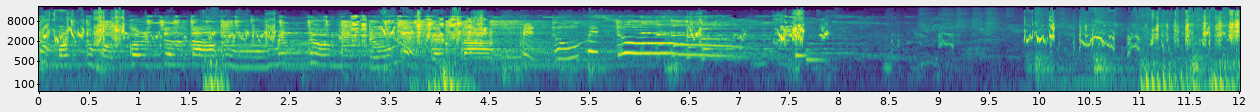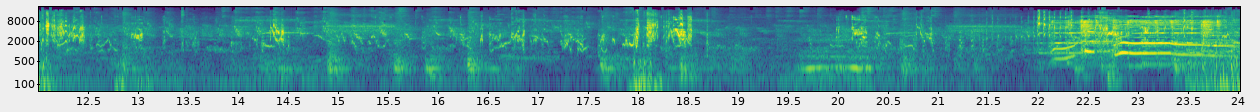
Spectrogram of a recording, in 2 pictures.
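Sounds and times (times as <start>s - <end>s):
budgerigars chirping: 0.0s - 24.0s
low rumbling thuds: 10.1s - 13.6s.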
